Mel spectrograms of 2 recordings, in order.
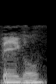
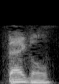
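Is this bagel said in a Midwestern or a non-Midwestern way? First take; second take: non-Midwestern; Midwestern. First: It is said with a non-Midwestern pronunciation. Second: It is said with a Midwestern pronunciation. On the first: This is how the speakers themselves say it. The speaker calls it right. "instead of bagel" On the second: This is how people out in the Midwest say it. The speaker calls it wrong. "they also say uh, bagel"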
